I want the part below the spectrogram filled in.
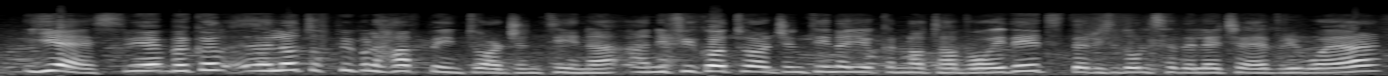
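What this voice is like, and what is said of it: Argentinian accent. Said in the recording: “Loving your accent. ... I come from Argentina.”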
